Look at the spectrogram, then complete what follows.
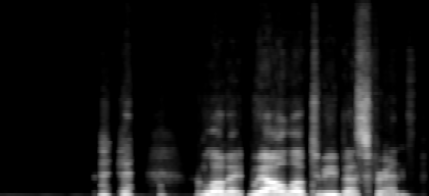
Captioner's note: laughs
